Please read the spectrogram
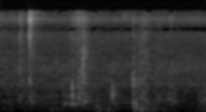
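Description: A few light knocks and rustles from hands shifting a bulky hoodie around an embroidery machine's hoop.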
